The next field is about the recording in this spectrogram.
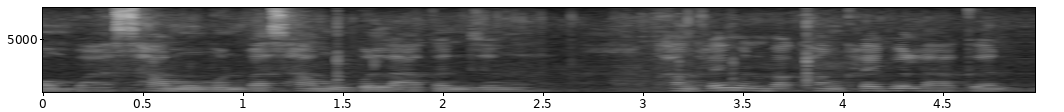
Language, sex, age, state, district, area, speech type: Bodo, female, 30-45, Assam, Kokrajhar, rural, spontaneous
